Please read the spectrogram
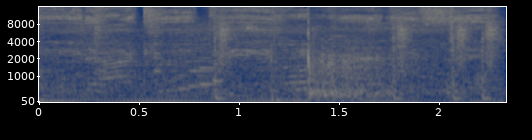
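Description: A bowling ball rolling down the lane with a low, steady rumble, under background music.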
